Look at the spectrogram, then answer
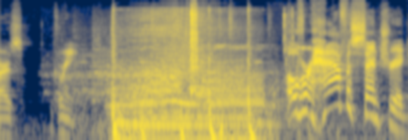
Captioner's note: car engine revs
